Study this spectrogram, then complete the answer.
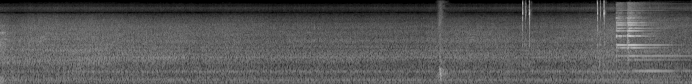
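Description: Steady low rumble of a train at a crowded railway station in Ella, Sri Lanka, on a rainy day, continuous and moderately loud with a few brief clanks and a rising surge near the end; no talking.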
